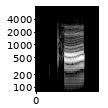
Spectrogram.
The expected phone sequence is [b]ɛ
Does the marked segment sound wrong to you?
yes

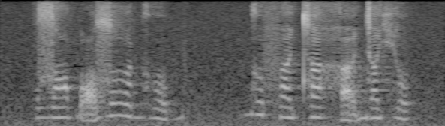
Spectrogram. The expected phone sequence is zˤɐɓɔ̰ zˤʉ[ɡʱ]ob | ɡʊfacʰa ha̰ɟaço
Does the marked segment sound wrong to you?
no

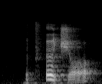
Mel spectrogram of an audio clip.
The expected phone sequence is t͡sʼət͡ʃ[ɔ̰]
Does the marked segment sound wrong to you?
no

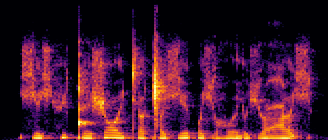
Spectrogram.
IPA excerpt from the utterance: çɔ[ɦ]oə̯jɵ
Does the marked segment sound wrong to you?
no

